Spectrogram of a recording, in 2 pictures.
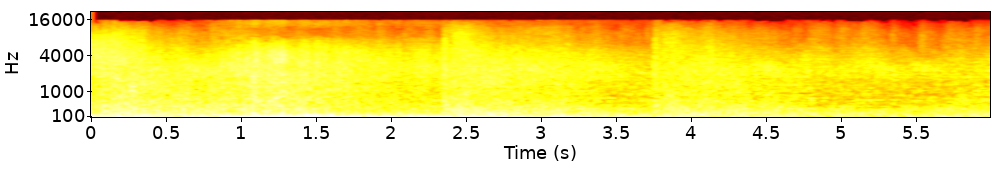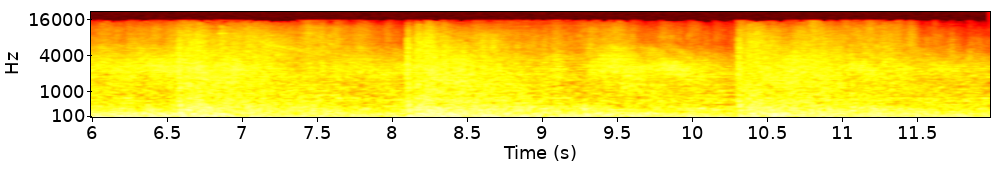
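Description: Jet thrusters roar loudly, then ease to a steady rush.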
